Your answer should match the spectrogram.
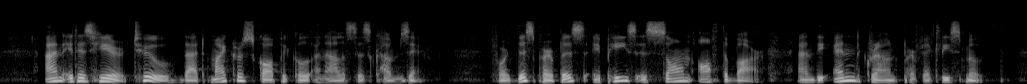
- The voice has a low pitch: Yes, low, 105 Hz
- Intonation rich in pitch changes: Yes, wide, 8.2 semitones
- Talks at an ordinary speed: Yes, average, 150 wpm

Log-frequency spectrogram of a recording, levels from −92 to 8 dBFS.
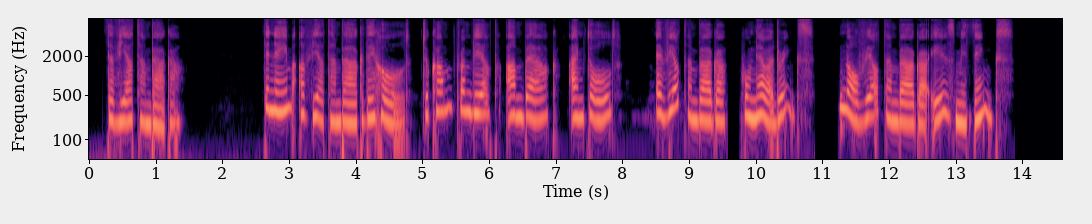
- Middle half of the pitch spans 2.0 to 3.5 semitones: No, average, 4.2 semitones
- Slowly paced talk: Yes, slow, 105 wpm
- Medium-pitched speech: No, high, 220 Hz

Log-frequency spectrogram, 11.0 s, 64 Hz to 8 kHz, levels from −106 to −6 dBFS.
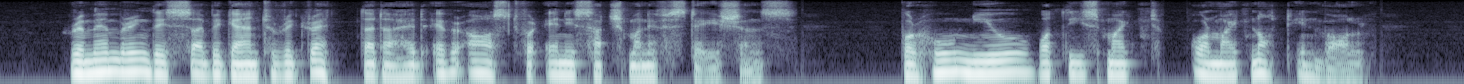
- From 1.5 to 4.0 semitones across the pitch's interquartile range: Yes, average, 2.9 semitones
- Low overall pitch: Yes, low, 110 Hz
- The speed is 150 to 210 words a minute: No, slow, 135 wpm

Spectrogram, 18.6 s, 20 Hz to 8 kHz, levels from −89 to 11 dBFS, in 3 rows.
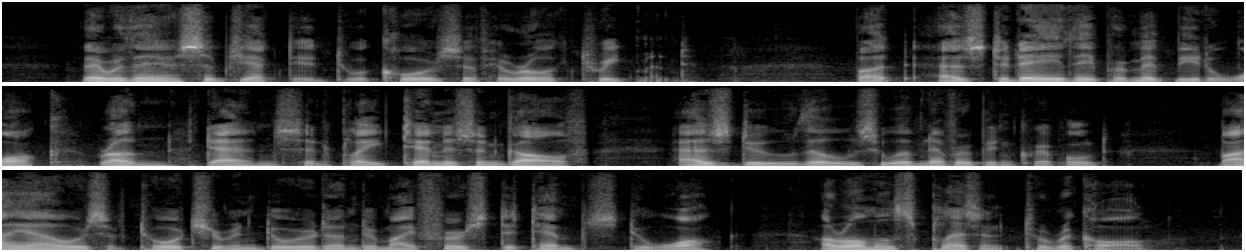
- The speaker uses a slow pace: No, average, 160 wpm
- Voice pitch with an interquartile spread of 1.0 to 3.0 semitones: No, average, 3.9 semitones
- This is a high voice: No, very low, 95 Hz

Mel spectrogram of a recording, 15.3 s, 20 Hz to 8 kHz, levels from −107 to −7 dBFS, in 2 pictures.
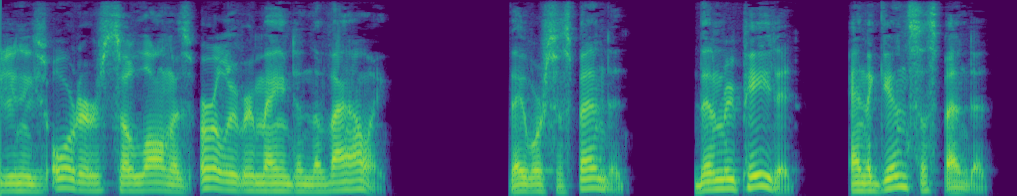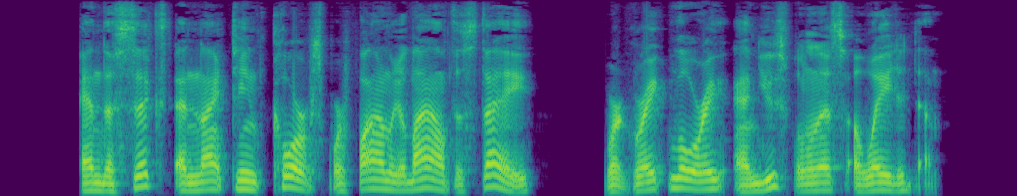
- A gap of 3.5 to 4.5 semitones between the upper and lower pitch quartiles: Yes, average, 4.1 semitones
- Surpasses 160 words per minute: No, average, 145 wpm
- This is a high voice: No, low, 115 Hz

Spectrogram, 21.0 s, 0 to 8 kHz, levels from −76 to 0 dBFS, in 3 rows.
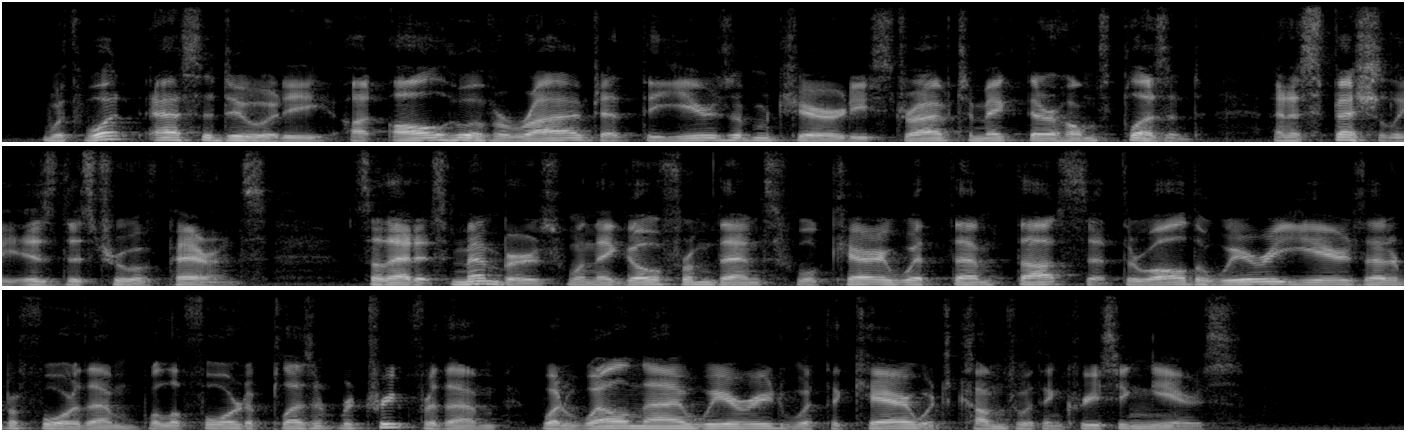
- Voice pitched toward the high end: No, low, 115 Hz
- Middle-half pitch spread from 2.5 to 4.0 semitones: Yes, average, 3.4 semitones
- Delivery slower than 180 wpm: No, average, 190 wpm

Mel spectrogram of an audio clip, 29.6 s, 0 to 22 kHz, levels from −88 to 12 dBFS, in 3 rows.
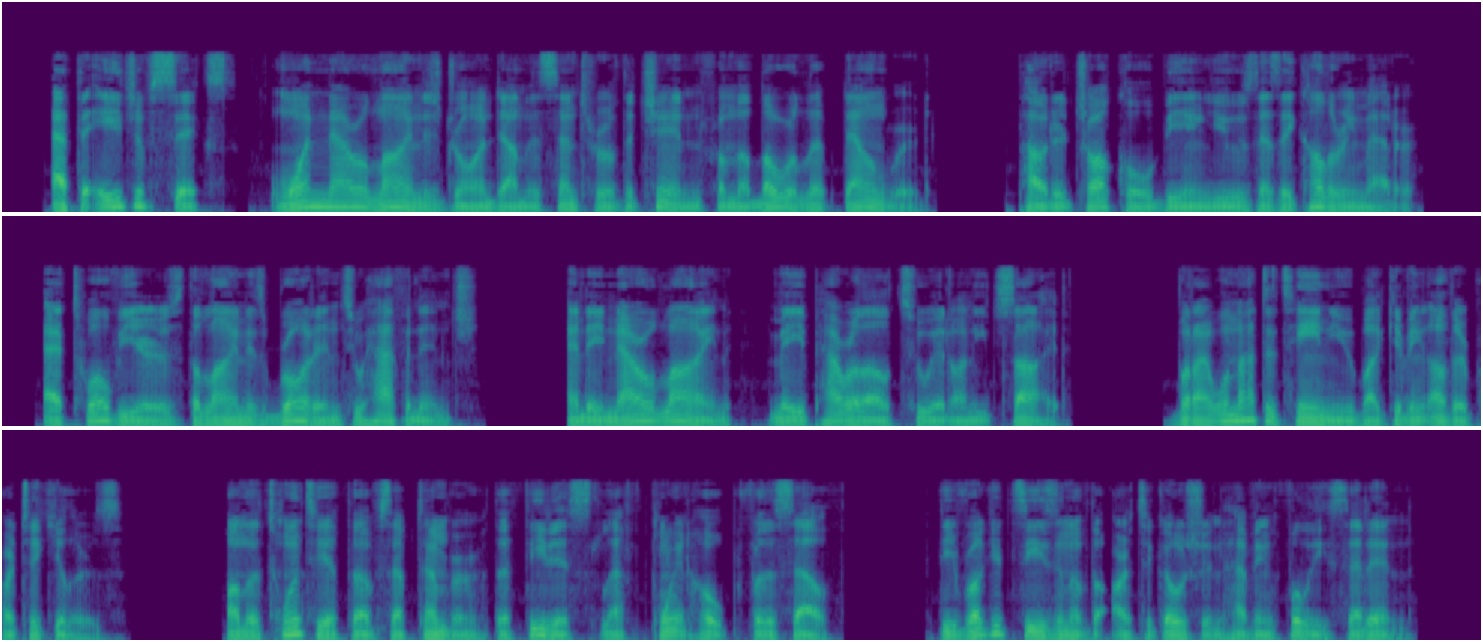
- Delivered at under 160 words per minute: No, average, 170 wpm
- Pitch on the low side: Yes, very low, 75 Hz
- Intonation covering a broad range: Yes, wide, 6.1 semitones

